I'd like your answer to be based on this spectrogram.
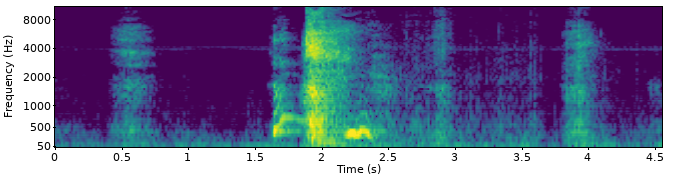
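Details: Hay fever sneezing fit after cutting grass, during a month of severe hay fever: a quick run of sneezes with sharp inward catches and forceful bursts, then breathy exhales; compiled from two sneeze attacks.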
